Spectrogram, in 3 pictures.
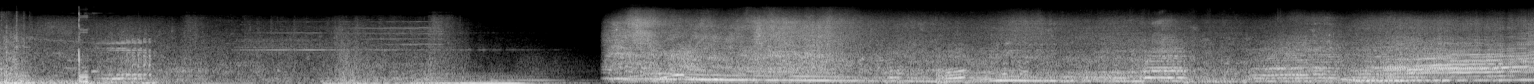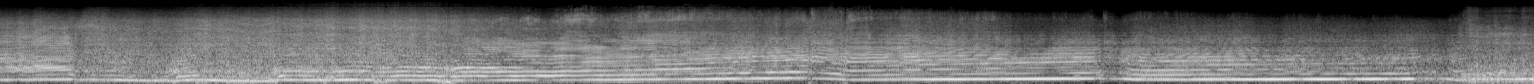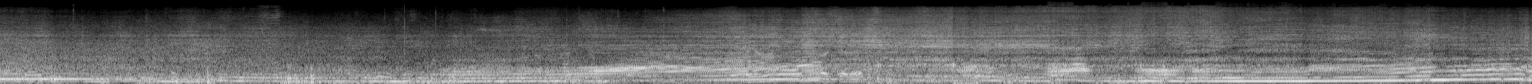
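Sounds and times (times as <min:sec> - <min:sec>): racing car engine accelerating: 0:05.9 - 0:46.0.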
